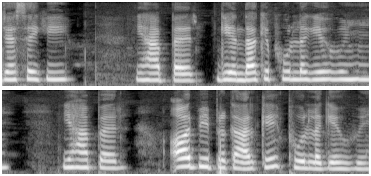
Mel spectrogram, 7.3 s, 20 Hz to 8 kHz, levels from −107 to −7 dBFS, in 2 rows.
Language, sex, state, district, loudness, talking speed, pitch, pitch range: Hindi, female, Uttar Pradesh, Lucknow, -18 LUFS, 165 wpm, 260 Hz, 245-270 Hz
